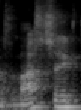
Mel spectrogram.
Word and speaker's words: Tomacic: Adam Tomacic, that's right. Okay, together, I pronounced that right, Adam. It took me the whole weekend to get your pronunciation correct.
